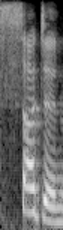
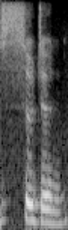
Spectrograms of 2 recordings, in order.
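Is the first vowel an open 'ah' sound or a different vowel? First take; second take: ah; different vowel. First: The first vowel is an open 'ah' sound. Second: The first vowel is not an 'ah' sound. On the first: The speaker calls it right. "This word here is an ah sound to do with the vowel" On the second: The speaker calls it wrong. "rather than"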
